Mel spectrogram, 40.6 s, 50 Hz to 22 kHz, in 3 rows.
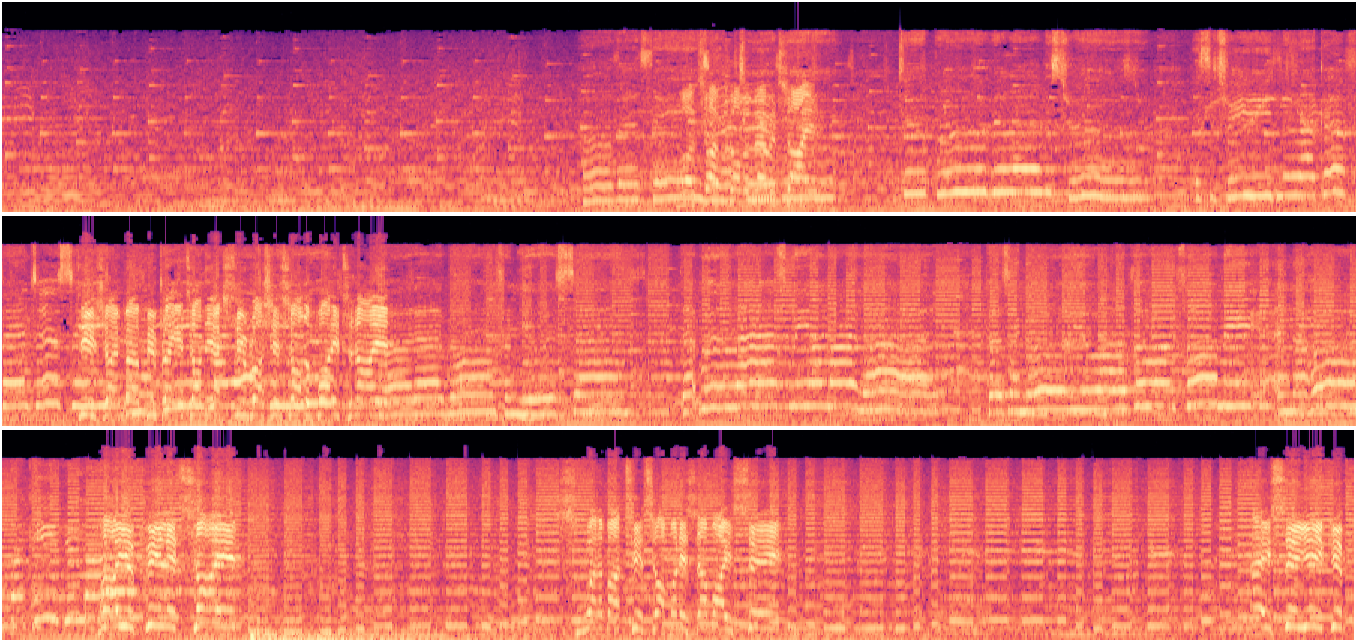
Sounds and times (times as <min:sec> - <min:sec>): Music: 0:00.0 - 0:40.6.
